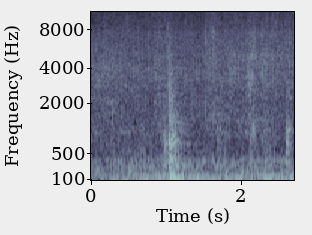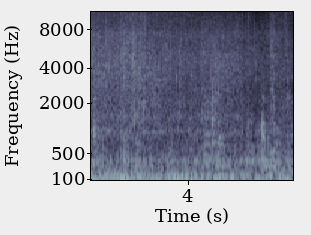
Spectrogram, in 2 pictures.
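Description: Food fries in a pan on a gas stove with a loud, steady sizzle. Occasional scrapes and clinks of stirring come through, including a sharper knock near the start.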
